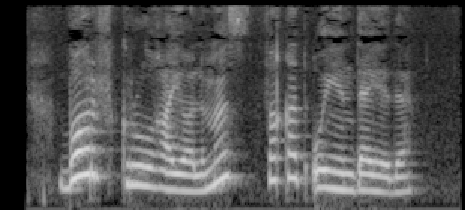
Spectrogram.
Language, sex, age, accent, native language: Uzbek, female, 12-17, Farg'ona, Uzbek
